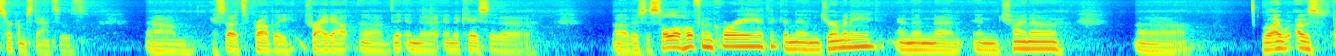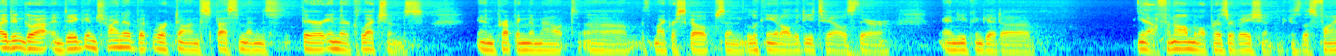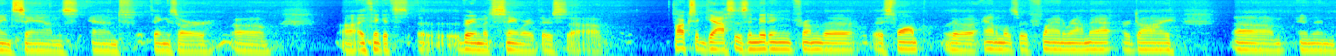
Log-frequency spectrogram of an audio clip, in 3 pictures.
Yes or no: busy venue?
yes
